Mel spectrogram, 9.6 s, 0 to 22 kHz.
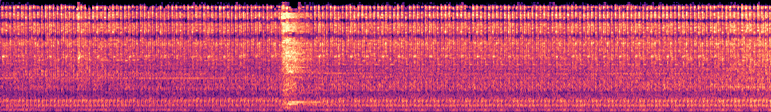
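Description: A rebuilt YuMZ tractor fuel injection pump idling at about 300 rpm on a test stand, a steady mechanical hum and rattle with one short sharp knock partway through, loud and unbroken, no speech.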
